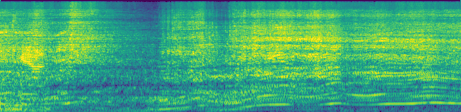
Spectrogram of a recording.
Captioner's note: engine revving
